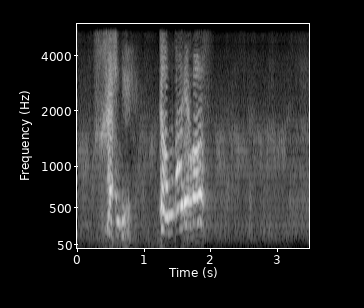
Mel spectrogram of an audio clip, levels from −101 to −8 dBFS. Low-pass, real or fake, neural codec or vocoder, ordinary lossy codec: 5.4 kHz; fake; codec, 16 kHz, 1 kbps, FreqCodec, smaller model; none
